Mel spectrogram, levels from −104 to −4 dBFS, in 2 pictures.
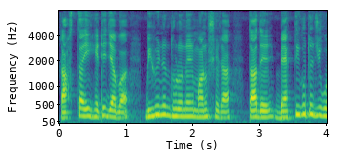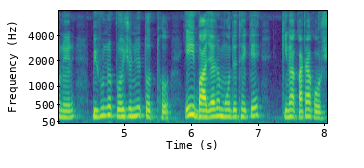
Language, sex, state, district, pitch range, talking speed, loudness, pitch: Bengali, male, West Bengal, Malda, 165-195 Hz, 135 wpm, -18 LUFS, 180 Hz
